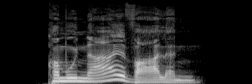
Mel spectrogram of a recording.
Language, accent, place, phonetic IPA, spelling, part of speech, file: German, Germany, Berlin, [kɔmuˈnaːlˌvaːlən], Kommunalwahlen, noun, De-Kommunalwahlen.ogg
- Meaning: plural of Kommunalwahl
